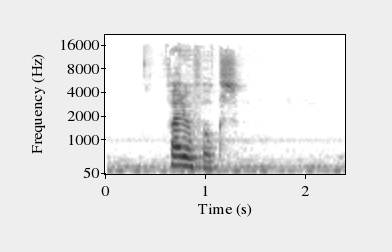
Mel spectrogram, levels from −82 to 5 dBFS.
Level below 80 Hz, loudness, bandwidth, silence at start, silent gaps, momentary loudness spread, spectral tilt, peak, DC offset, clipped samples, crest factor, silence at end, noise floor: -72 dBFS; -22 LUFS; 16.5 kHz; 0.15 s; none; 10 LU; -3.5 dB/octave; -6 dBFS; under 0.1%; under 0.1%; 20 dB; 0.05 s; -50 dBFS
